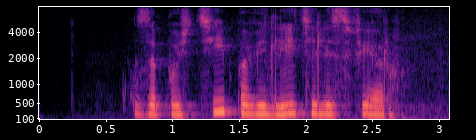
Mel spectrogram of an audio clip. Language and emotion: Russian, neutral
